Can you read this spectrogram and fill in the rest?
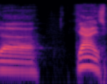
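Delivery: ordinary delivery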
